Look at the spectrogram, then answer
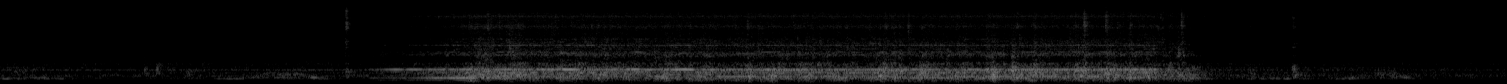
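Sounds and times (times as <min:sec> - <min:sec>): washing machine motor hum: 0:03.7 - 0:12.2
wet laundry sloshing: 0:04.6 - 0:12.1.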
